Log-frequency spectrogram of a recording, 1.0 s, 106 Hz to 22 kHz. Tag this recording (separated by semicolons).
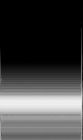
440hz; tone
